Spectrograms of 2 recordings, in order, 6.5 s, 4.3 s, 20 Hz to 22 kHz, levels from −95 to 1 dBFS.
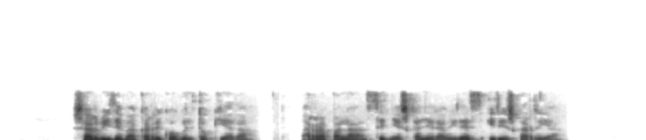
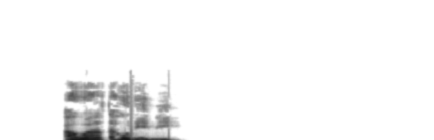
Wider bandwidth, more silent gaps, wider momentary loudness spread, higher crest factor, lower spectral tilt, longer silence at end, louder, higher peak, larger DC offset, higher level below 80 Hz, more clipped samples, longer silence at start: second, 8 kHz vs 9.2 kHz; first, 2.61-2.65 s, 2.91-3.00 s vs none; about the same, 12 LU vs 14 LU; about the same, 20 dB vs 18 dB; second, -6 dB/octave vs -8 dB/octave; second, 0.85 s vs 2.65 s; second, -25 LUFS vs -14 LUFS; second, -6 dBFS vs 0 dBFS; neither; second, -68 dBFS vs -52 dBFS; neither; about the same, 0.75 s vs 0.65 s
